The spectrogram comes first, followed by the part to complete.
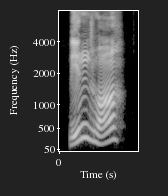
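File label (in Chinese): "临床", Chinese; HSK; HSK6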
